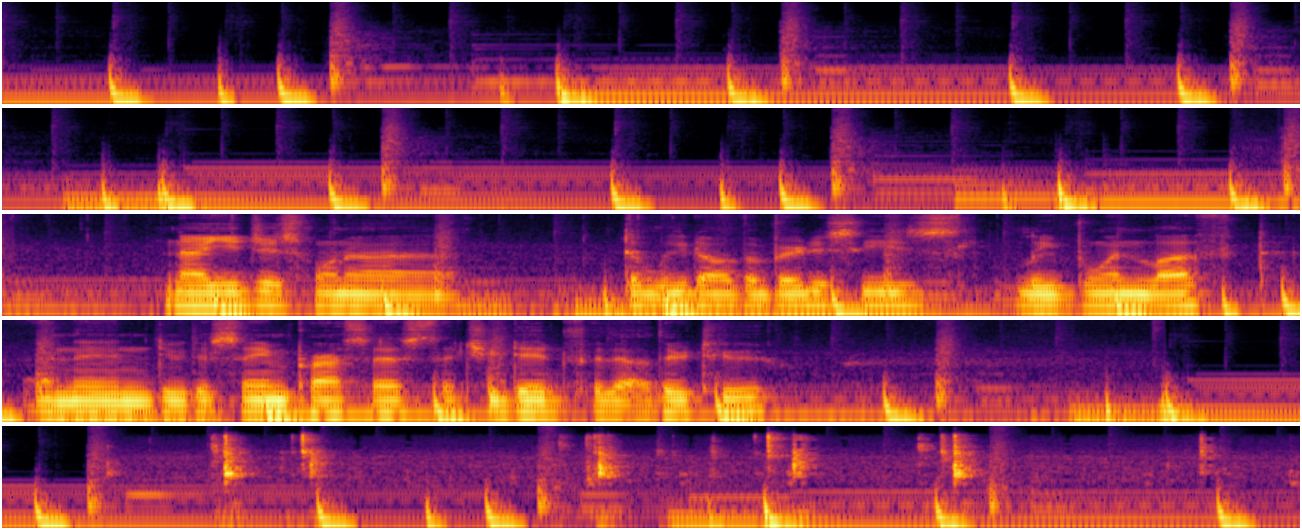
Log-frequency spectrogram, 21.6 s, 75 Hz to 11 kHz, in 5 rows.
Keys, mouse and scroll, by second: 1.5 click, 2.1 click, 3.9 shift+click, 4.4 shift+click, 5.6 x, 6.4-6.9 scroll up 2, 6.9 click, 7.9 g, 14.2 ctrl+right click, 14.6 shift+middle click, 15.7 ctrl+right click, 16.7 ctrl+right click, 17.3 ctrl+right click, 17.6 shift+middle click, 19.2 ctrl+right click, 19.6 scroll down 4, 20.0 shift+middle click, 21.3-21.6 scroll up 1.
